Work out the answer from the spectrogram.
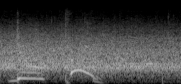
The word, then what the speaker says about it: Dupri: Michael, it's pronounced Dupri.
